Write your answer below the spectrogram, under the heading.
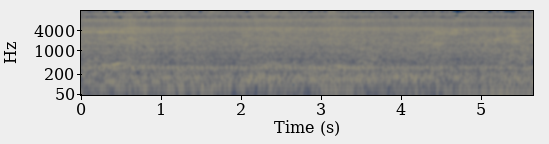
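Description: Steady low rumble of a motor vehicle engine running in the background.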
